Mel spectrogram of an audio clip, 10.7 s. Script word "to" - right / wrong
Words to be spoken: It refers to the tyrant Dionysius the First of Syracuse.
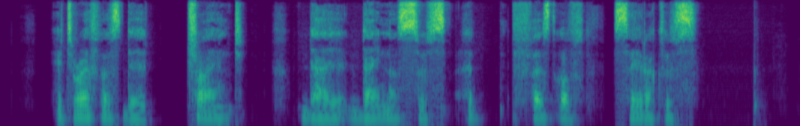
wrong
